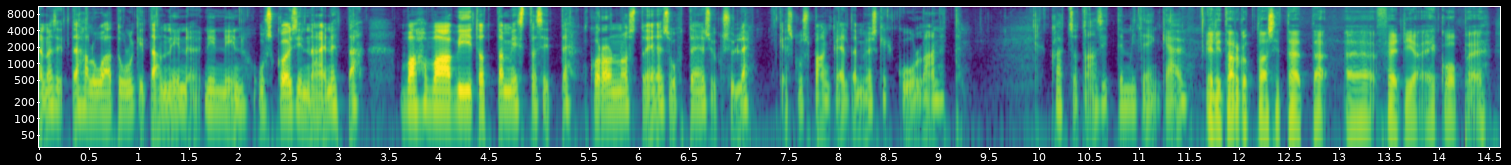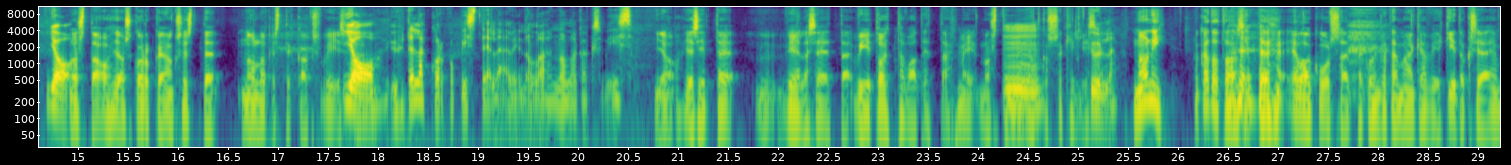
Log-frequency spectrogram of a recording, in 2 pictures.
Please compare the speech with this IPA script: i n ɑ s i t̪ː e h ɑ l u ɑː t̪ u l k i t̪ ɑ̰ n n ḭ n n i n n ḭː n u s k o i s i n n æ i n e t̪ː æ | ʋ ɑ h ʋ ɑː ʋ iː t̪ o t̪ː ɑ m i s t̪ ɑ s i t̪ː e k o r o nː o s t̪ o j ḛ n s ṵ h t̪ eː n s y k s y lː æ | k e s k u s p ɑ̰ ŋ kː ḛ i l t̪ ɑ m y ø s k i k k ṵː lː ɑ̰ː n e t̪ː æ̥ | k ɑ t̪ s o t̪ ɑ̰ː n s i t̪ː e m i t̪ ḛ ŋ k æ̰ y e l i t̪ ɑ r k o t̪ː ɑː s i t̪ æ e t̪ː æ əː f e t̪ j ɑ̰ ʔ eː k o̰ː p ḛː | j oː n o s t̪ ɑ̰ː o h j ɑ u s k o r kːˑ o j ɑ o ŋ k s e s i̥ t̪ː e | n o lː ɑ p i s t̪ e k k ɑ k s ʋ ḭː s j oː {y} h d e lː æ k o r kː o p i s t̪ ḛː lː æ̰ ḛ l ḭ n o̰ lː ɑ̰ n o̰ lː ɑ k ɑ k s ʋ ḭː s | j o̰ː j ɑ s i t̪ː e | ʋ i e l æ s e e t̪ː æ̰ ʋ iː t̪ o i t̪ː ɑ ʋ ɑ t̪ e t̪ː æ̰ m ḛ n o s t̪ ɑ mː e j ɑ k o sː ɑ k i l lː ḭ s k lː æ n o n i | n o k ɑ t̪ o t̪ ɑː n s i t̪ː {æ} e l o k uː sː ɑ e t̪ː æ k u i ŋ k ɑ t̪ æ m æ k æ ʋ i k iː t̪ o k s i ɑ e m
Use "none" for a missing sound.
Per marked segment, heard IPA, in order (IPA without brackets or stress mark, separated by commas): y, e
